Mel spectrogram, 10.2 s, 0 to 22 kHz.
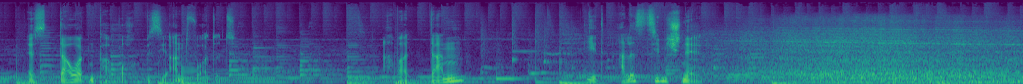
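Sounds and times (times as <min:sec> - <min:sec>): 
speech: 0:00.3 - 0:02.9, 0:04.0 - 0:04.7, 0:05.9 - 0:07.2
airplane cabin engine drone during landing approach: 0:06.9 - 0:10.2.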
